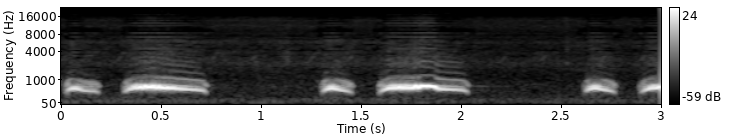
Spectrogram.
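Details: Spotted dove calling as a trapping lure, short clipped coos alternating with longer drawn-out descending croos in a quick, steady rhythm against silence.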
